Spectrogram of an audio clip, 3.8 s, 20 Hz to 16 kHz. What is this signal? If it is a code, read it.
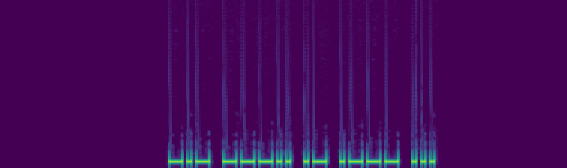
Morse code, heard as a keyed tone, about 37 wpm, 700 Hz. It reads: K8AJS
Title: Call Signs - 40wpm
